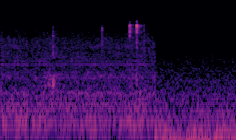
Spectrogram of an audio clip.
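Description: A few faint, sharp clicks over quiet room tone: one about a second in, then a quick pair just after.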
